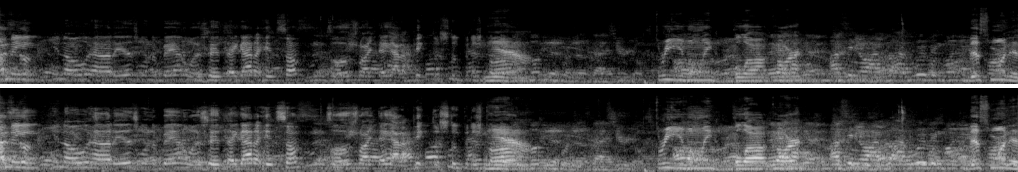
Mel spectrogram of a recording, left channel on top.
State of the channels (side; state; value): left; quieter; 9.0 dB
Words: mean, you know how it is when the band was hit, they gotta hit something, so it's like they gotta pick the stupidest card. Yeah. 3 Evenly Blowout card. This one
